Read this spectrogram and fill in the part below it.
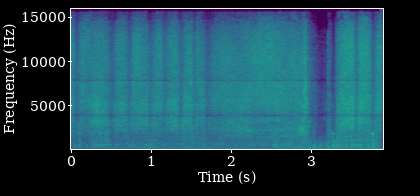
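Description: Sandpaper rubs back and forth over the underside of a felt piece, steady close scratching strokes in a quick repeated rhythm with no talking.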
